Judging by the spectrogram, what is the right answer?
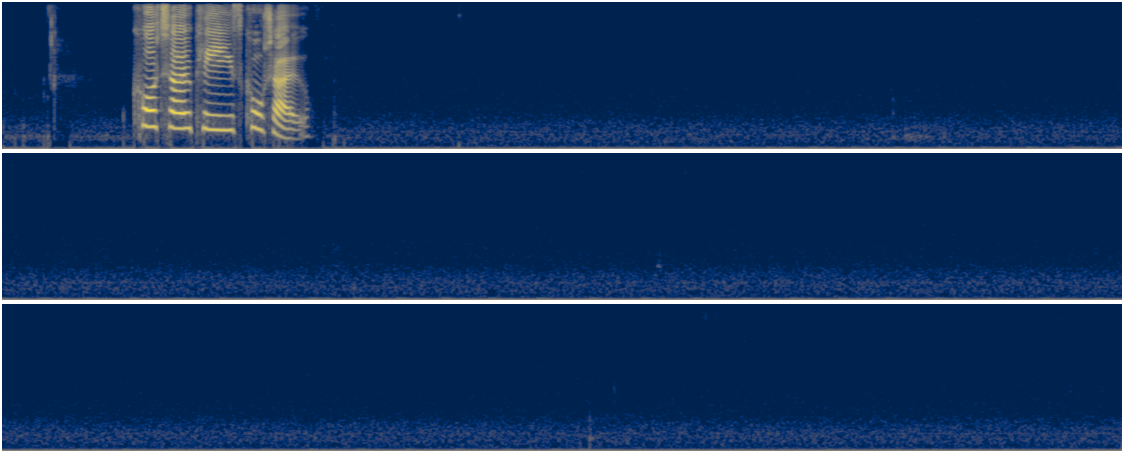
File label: Voice over for Open Walk Corto Classes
